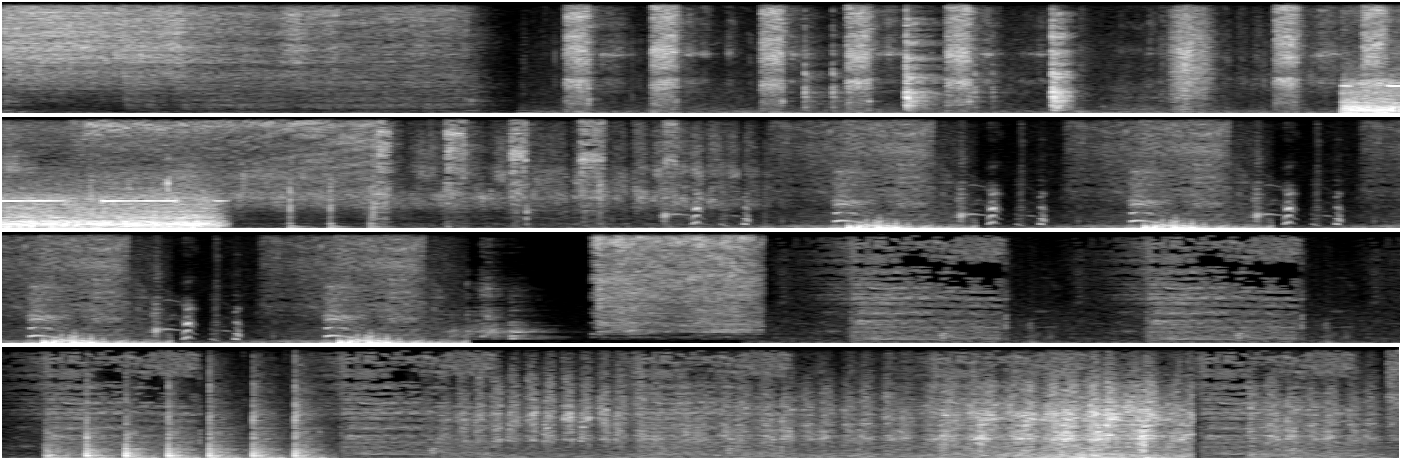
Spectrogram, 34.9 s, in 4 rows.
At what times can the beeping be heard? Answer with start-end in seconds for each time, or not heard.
8.3-10.2.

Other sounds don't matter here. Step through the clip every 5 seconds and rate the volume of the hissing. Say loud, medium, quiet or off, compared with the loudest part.
loud, loud, loud, loud, medium, medium, medium.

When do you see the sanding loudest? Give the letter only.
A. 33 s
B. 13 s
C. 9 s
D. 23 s
A.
